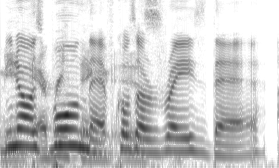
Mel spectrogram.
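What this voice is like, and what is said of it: Put-on posh British accent. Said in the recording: “Just really, really trying to work this accent. ... You sound like Phoebe Waller-Bridge.”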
